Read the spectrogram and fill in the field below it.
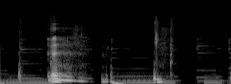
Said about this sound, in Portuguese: E aí, alguém morreu de tossir aí?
